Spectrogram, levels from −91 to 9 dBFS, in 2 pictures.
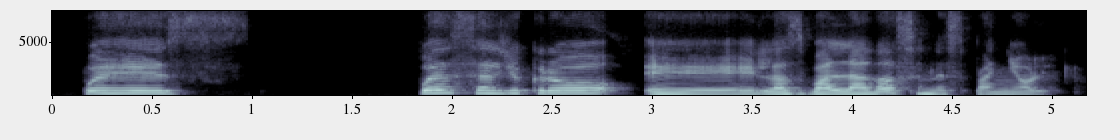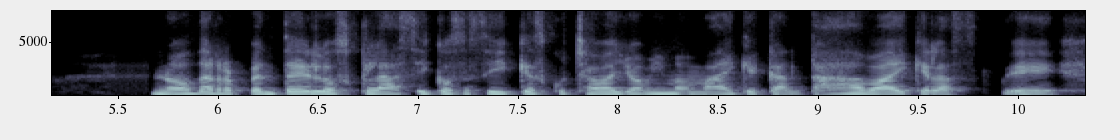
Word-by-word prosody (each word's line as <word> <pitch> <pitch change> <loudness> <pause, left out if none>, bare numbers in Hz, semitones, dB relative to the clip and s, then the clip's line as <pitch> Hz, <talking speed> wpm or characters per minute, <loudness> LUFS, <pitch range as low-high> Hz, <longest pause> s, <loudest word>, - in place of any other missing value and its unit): Pues, 240 0 0 0.8
puede 270 +1 +4
ser, 265 -2 0
yo 250 0 -2
creo, 245 -1 +2
eh, 180 -2 +1
las 185 0 +2
baladas 190 +5 +4
en 185 - +1
español, 160 -2 -7 0.6
¿no?, 180 0 +1
de 205 0 +1
repente 185 +2 +1
los 195 -3 +1
clásicos 180 +1 -2
así, 185 +1 -1
que 195 - 0
escuchaba 185 0 -2
yo 180 0 -1
a - - -4
mi 190 0 +1
mamá, 170 -1 -2
y - - -5
que 190 -2 -6
cantaba, 180 +2 0
y 170 - -1
que 170 - -3
las 165 0 -5
eh, 165 -1 -3
185 Hz, 170 wpm, -21 LUFS, 175-225 Hz, 0.8 s, puede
